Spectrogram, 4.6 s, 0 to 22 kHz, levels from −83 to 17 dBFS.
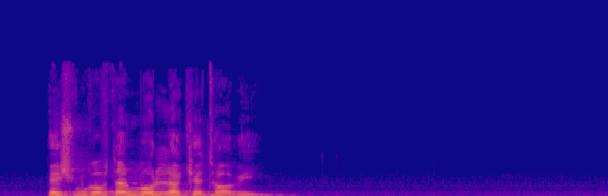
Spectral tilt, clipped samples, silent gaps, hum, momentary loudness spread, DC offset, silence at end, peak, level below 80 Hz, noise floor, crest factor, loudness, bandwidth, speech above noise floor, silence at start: -5 dB/octave; under 0.1%; none; none; 12 LU; under 0.1%; 2.55 s; -8 dBFS; -54 dBFS; -63 dBFS; 18 dB; -23 LUFS; 15.5 kHz; 41 dB; 0.35 s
